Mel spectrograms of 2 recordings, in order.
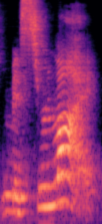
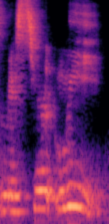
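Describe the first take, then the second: First: The name is pronounced like 'lie'. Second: The name is pronounced like 'lee'. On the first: The speaker calls it wrong. "It is not Mister Lai" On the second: The speaker calls it right. "it is Mister Li"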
